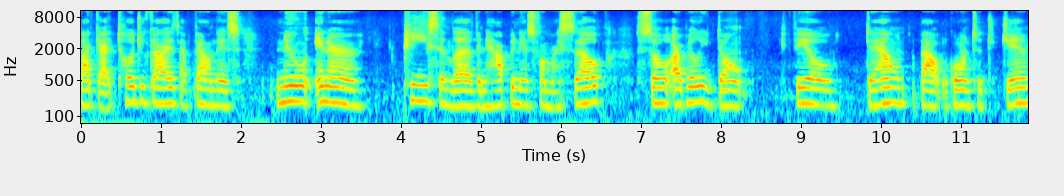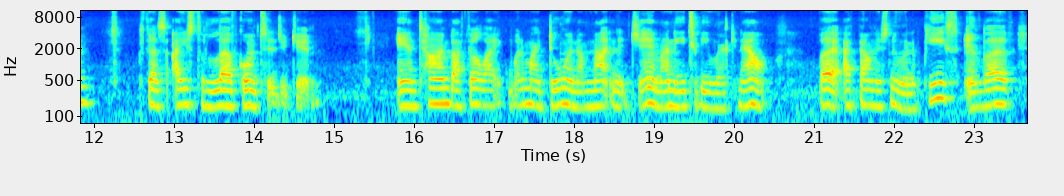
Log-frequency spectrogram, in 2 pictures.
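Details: Young woman with ataxia (self-reported type 46), symptom onset in her junior and senior years of high school, with leg shaking, poor balance and twitching; she says her voice trembles whenever she talks; voice tremor (ataxia).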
